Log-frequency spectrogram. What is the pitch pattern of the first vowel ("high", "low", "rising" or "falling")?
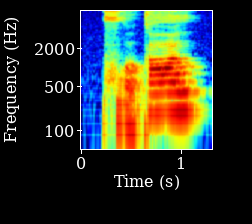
low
